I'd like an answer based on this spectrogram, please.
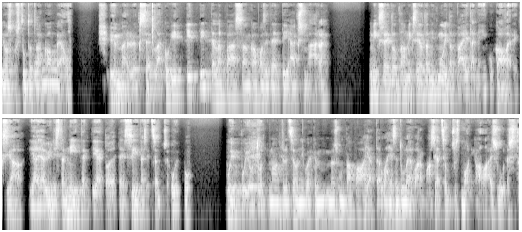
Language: Finnish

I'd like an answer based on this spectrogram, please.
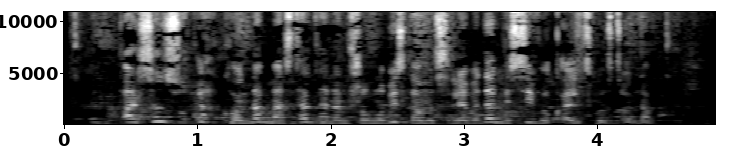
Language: Georgian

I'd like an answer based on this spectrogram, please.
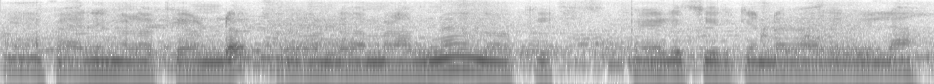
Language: Malayalam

